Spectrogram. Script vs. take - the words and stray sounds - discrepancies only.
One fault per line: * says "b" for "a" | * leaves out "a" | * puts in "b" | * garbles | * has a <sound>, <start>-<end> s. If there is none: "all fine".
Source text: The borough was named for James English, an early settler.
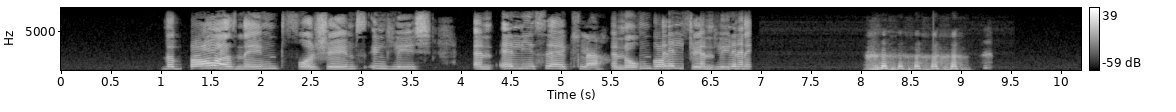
* has a dropout, 1.2-1.3 s
* garbles
* has a laugh, 8.0-9.3 s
